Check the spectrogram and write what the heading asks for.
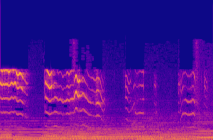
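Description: A days-old mink kit squeaking in high, wavering calls, about four short squeaks in a row while it is syringe-fed, over background music with held chords.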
